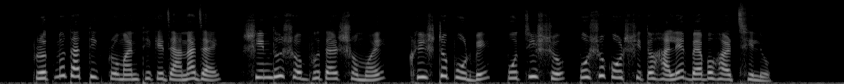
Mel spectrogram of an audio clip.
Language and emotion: Bengali, neutral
